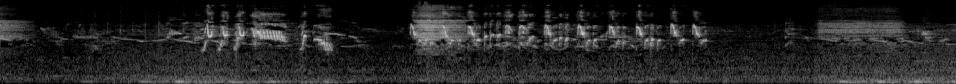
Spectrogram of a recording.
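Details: Oriental magpie-robin song with imitations: long rapid runs of staccato chirps mixed with harsh broadband rasps, in two extended bouts and a final rasping burst.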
